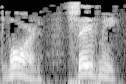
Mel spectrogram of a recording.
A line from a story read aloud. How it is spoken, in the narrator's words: he was afraid, and beginning to sink, he cried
